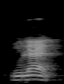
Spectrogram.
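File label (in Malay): "julat", Malay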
